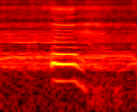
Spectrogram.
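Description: A crowd applauds and cheers a thank-you speech in a steady wash of noise, with a brief, loud tonal whoop or whistle rising out of it for a moment before fading back into the clapping.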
